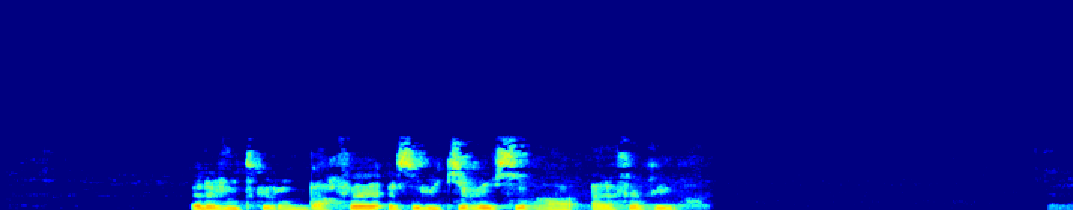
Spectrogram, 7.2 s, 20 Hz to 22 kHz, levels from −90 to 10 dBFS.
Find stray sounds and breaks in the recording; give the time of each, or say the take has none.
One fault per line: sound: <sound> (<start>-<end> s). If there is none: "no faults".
no faults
